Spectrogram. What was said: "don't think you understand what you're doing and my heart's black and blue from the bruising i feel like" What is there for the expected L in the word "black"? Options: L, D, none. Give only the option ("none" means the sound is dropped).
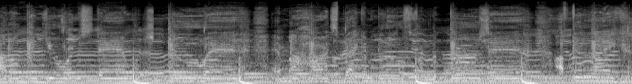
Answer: none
